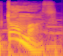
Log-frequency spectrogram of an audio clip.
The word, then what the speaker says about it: Thomas: A tacy Angole piszą Thomas, a czytają Tomas. A gdzie H? Nie wymawiasz H, to nie pisz tego H.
